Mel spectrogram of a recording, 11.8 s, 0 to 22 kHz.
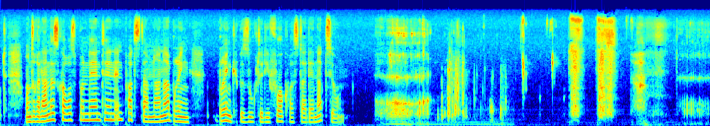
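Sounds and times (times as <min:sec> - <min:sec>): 
speech: 0:00.4 - 0:06.9
aroma researchers slurping while tasting food: 0:06.3 - 0:10.3
aroma researchers lip-smacking and chewing while tasting food: 0:07.2 - 0:09.6
aroma researchers sniffing while tasting food: 0:09.4 - 0:11.2.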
